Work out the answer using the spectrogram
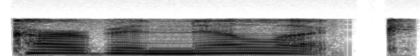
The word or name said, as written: carbonylic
